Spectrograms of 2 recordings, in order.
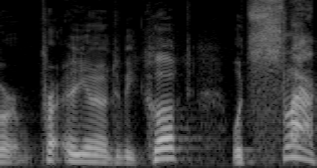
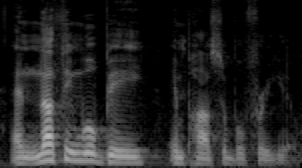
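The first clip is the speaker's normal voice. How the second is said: normal talking voice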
